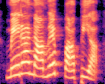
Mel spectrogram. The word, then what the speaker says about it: Papiya: My name is Papiya P.A. Why do you pronounce it wrong, brother?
